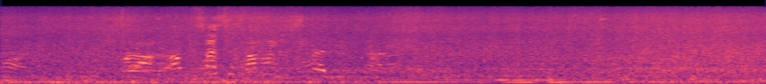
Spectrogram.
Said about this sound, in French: Oui, après, vu la mer, l'état de la mer, c'est quand même extrêmement agité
